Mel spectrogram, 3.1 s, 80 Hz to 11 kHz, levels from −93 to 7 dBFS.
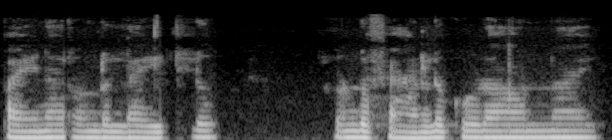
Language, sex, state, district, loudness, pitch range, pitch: Telugu, male, Telangana, Hyderabad, -17 LUFS, 135-150 Hz, 150 Hz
